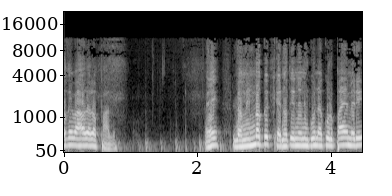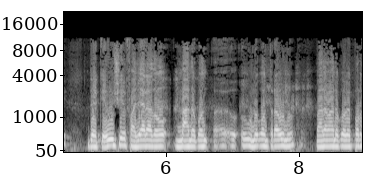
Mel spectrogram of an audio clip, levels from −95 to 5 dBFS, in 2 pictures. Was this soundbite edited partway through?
yes; 1 cut; at 3.2 s

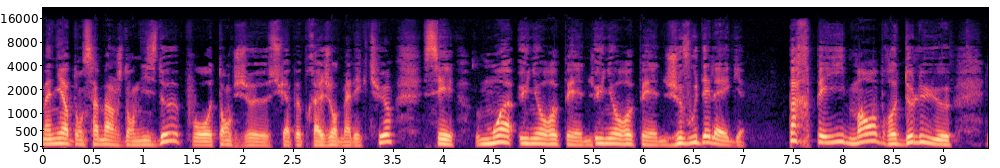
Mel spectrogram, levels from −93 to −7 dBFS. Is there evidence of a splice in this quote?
yes; 2 cuts; at 1.9 s, 5.5 s

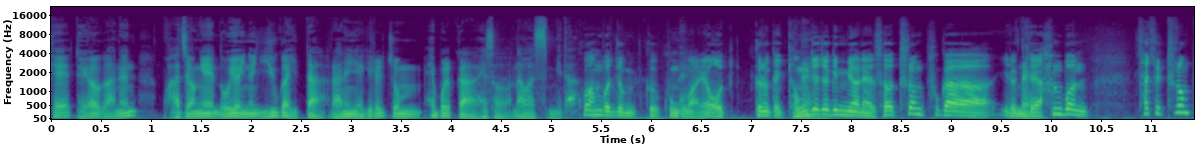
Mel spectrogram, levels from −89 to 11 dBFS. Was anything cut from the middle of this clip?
no; 0 cuts

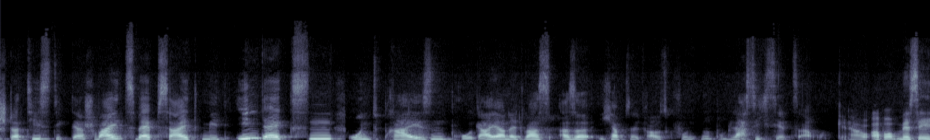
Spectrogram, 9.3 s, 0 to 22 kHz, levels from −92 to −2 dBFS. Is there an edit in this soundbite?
yes; 4 cuts; at 2.0 s, 3.4 s, 4.8 s, 6.4 s

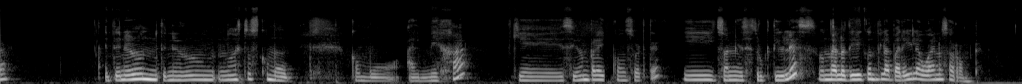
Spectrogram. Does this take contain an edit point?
yes; 5 cuts; at 1.6 s, 2.6 s, 5.1 s, 6.0 s, 7.2 s

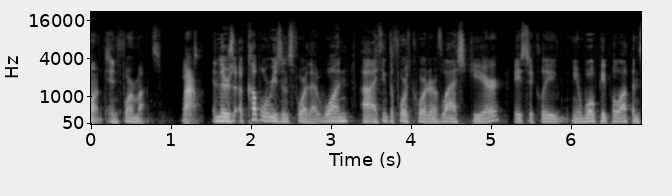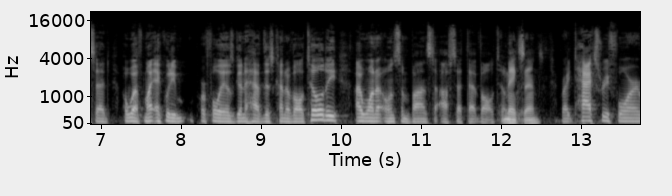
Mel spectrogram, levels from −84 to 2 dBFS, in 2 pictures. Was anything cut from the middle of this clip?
yes; 4 cuts; at 1.4 s, 3.3 s, 5.2 s, 7.2 s

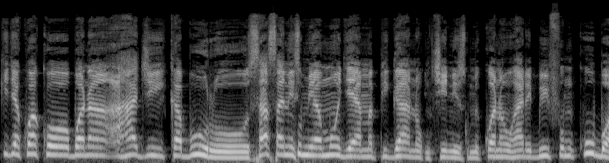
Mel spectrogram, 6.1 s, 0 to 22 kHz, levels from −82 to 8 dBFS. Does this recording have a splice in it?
yes; 3 cuts; at 3.0 s, 4.2 s, 4.6 s

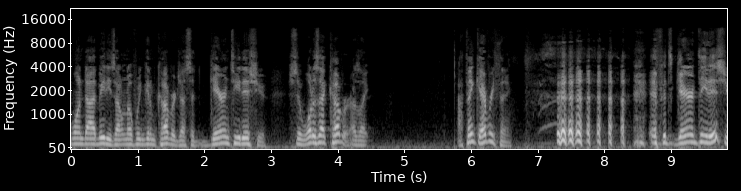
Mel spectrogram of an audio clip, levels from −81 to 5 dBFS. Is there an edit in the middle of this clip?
no; 0 cuts

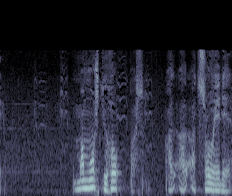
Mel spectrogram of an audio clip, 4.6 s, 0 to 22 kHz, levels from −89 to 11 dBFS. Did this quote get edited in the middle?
no; 0 cuts

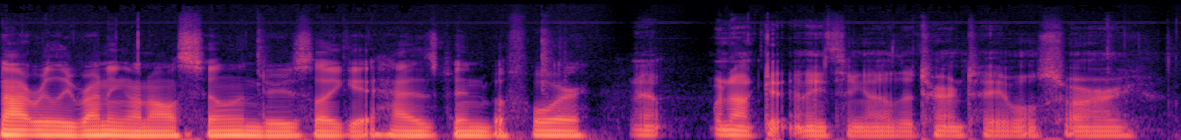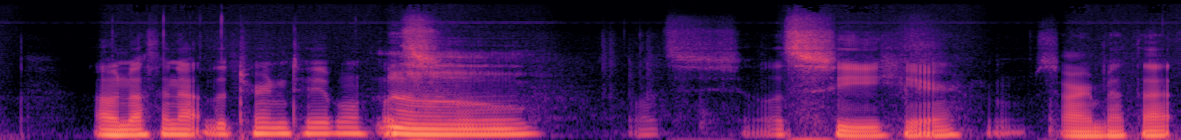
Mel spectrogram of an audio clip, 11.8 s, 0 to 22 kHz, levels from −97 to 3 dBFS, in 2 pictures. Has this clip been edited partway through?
no; 0 cuts

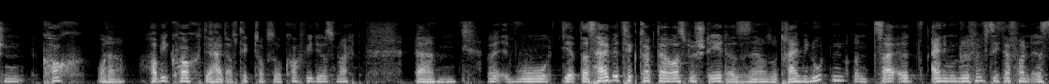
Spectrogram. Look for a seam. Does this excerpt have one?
no; 0 cuts

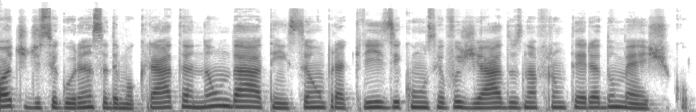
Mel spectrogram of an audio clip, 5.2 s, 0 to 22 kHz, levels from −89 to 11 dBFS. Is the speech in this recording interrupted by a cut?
no; 0 cuts

